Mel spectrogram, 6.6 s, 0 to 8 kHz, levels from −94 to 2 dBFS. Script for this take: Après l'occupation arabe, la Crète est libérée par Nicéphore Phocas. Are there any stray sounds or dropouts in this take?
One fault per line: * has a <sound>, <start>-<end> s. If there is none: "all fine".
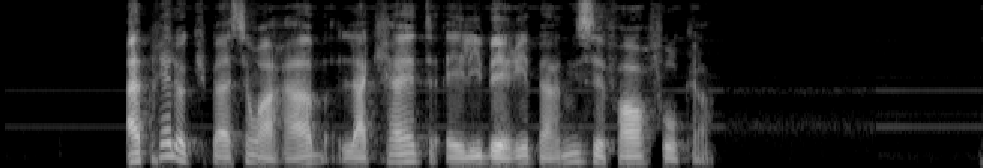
all fine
